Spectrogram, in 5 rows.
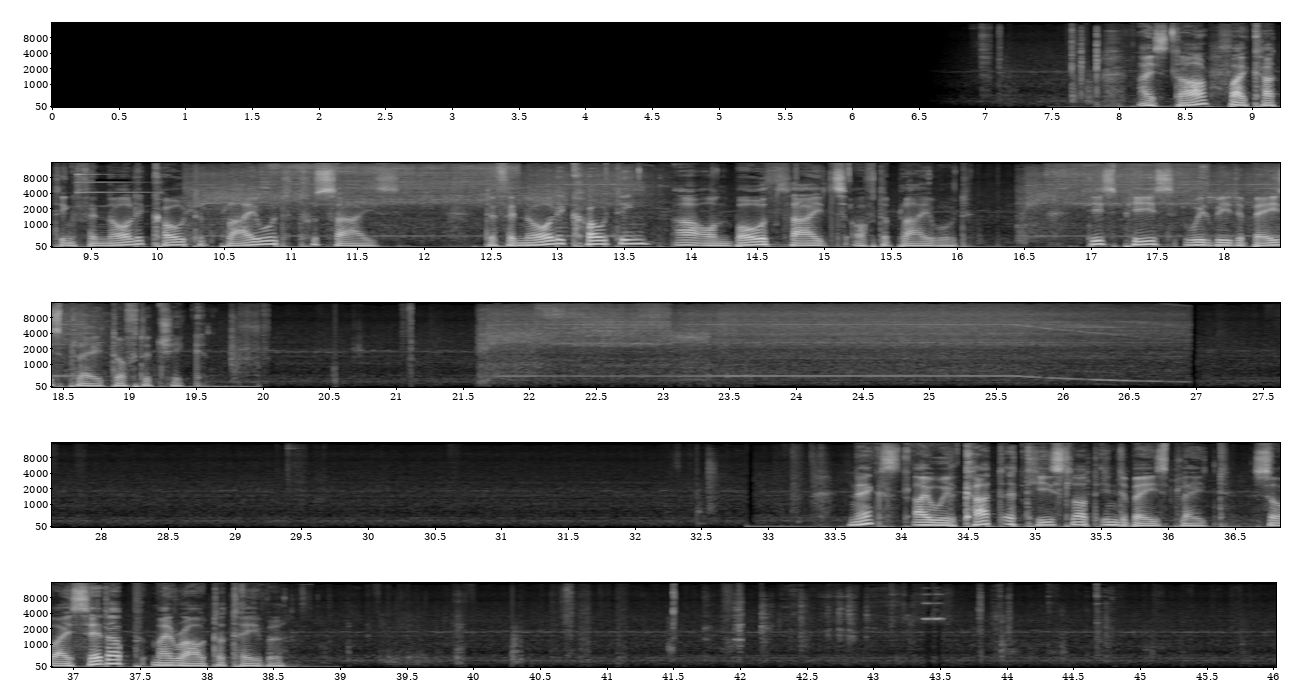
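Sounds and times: table saw whine winding down: 10.3s - 13.8s, 23.3s - 27.0s.

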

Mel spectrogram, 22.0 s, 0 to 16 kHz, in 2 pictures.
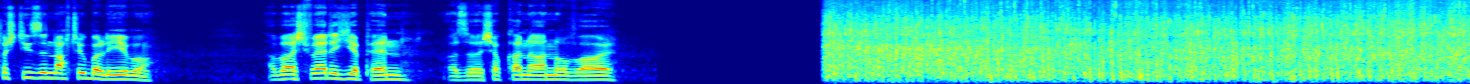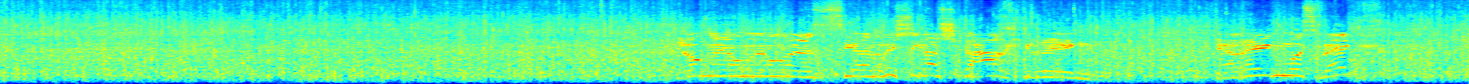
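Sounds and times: heavy rain on a tarp: 6.2s - 22.0s.

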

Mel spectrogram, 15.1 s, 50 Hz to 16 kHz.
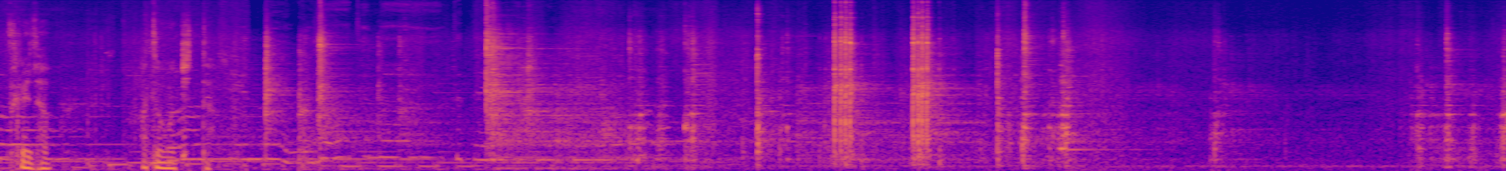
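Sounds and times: heater metallic clicks and clanks: 2.5s - 4.2s, 4.8s - 10.9s.

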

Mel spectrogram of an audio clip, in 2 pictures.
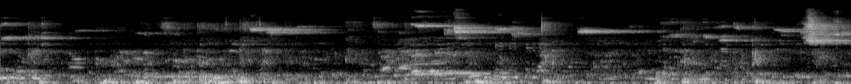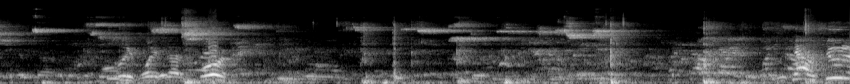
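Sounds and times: sneakers squeaking on hardwood floor: 2.4s - 3.2s, 4.0s - 11.1s, 11.9s - 15.7s.

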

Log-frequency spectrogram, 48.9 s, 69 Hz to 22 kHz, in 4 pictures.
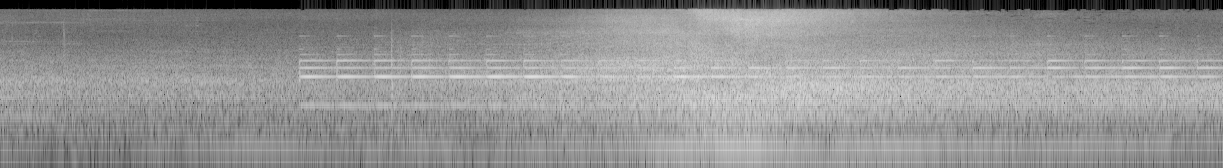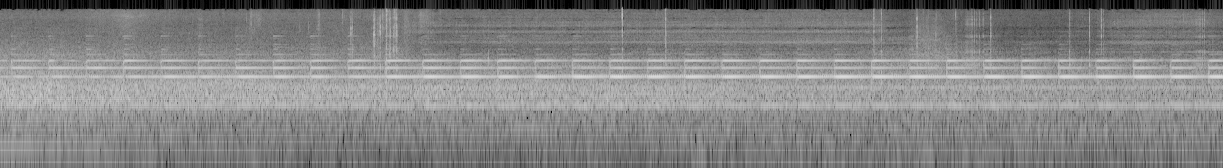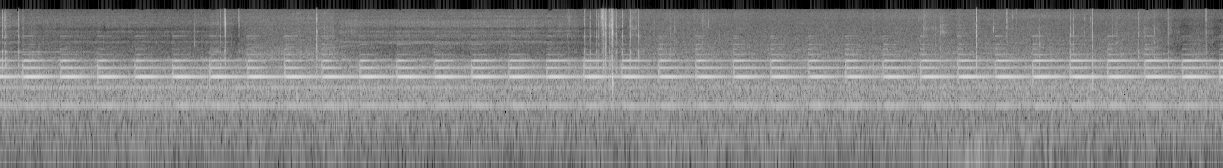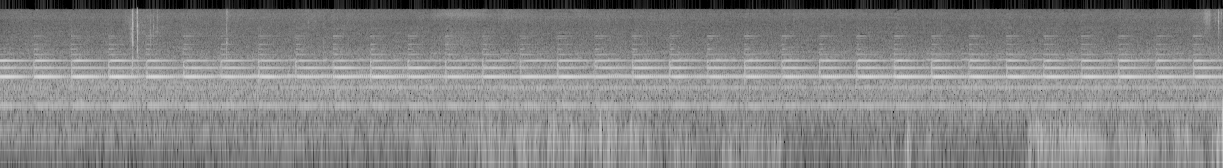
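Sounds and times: crossing bells ringing: 0.0s - 48.9s.

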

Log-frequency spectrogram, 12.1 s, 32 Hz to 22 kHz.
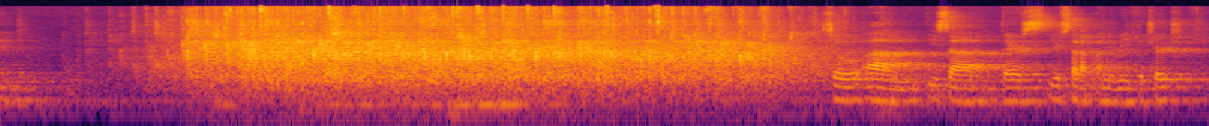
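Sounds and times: congregation applauding: 1.0s - 8.6s.

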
